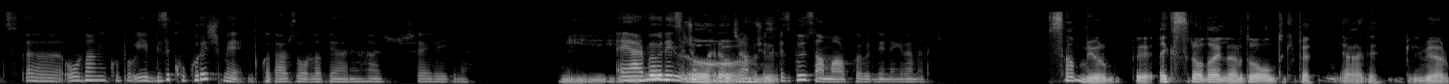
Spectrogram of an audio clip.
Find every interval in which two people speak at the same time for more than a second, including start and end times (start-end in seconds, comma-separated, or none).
6.2-7.8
